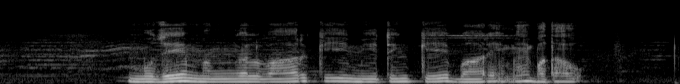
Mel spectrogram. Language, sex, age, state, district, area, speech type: Hindi, male, 30-45, Rajasthan, Bharatpur, rural, read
